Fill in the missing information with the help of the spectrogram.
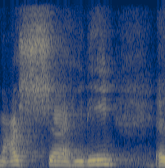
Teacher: مع الشاہدین شین کو 2 کاؤنٹ ہم اس کو لمبا کریں گے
